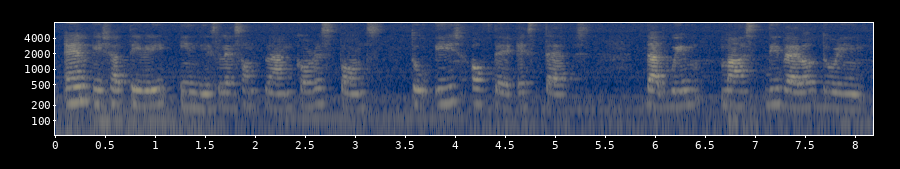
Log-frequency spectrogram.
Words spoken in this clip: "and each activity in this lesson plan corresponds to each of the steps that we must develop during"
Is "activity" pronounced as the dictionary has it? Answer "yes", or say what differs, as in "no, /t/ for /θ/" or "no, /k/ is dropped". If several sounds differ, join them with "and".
no, /k/ is dropped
